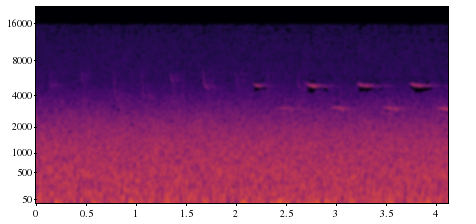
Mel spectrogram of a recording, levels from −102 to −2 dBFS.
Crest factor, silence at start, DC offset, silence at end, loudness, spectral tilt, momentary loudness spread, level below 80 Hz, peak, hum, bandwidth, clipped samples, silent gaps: 14 dB; 0 s; under 0.1%; 0 s; -44 LUFS; -5.5 dB/octave; 0 LU; -52 dBFS; -30 dBFS; none; 16 kHz; under 0.1%; none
